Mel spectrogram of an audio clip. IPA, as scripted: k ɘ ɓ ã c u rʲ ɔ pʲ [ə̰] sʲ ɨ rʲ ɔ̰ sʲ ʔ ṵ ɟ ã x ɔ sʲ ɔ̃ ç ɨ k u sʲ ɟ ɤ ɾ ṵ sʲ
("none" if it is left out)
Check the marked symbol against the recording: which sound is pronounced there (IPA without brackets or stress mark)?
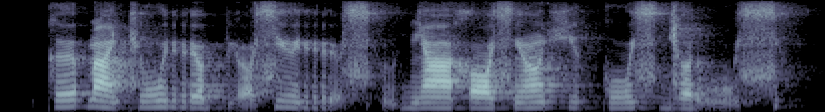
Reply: ɔ̰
